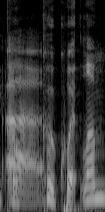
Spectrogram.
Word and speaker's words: Coquitlam: That's also fun to say, Coquitlam. And then she said, "You pronounced it correctly, and that gives me so much joy.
